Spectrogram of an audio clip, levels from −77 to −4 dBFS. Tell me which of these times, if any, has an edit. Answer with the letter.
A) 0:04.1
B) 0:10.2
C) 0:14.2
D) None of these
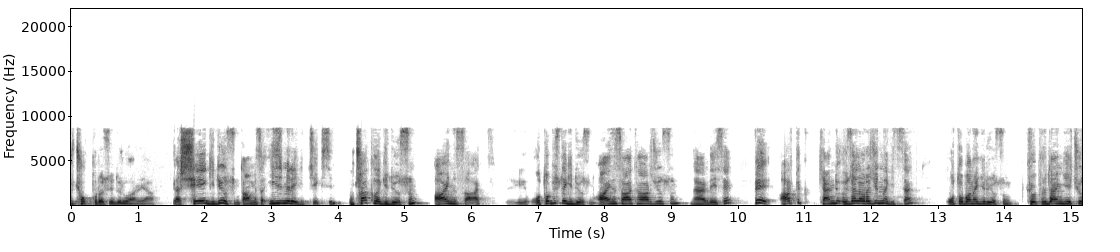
C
